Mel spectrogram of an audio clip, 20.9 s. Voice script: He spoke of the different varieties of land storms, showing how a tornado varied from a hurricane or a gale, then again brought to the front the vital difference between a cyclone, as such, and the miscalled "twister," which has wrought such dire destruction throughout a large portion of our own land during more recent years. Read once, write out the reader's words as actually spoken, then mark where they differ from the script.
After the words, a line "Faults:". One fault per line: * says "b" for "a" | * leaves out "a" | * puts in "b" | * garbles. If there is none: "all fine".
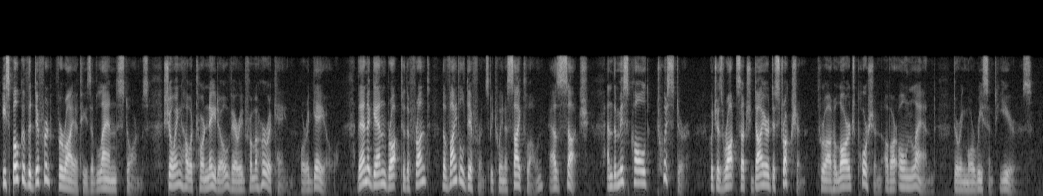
He spoke of the different varieties of land storms, showing how a tornado varied from a hurricane or a gale, then again brought to the front the vital difference between a cyclone, as such, and the miscalled "twister," which has wrought such dire destruction throughout a large portion of our own land during more recent years.
Faults:
all fine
